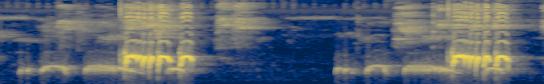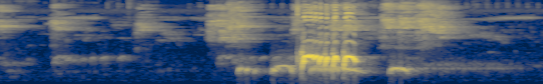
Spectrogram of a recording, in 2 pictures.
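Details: Local zebra dove (perkutut lokal) singing in hentakan style, said to provoke rivals: soft low cooing notes lead into loud bursts of fast stuttered coos, three phrases about three and a half seconds apart.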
